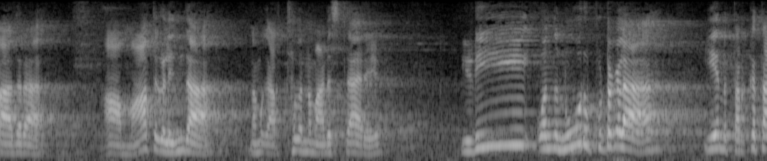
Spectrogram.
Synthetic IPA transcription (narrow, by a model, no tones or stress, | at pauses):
aːd̪ɐɾɐ | aːmaːt̪ɐɡɐɭind̪ɐnɐmɐɡeɐɾt̪ʰɐʋɐnːumaːɽist̪aːɾe̞ | iɽio̞nd̪unuːɾupuʈːɐɡɐɭɐ | eːnut̪ɐɾkːɐt̪a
